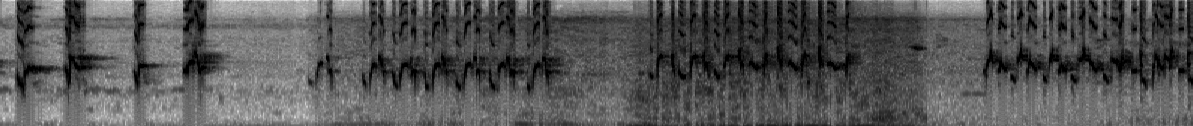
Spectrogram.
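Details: Lure song of the Yellow-vented bulbul for morning, midday and night, meant to prompt kept birds to sing: a few spaced chirps, then fast chattering runs, with a loud rumbling vehicle passing in the middle.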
